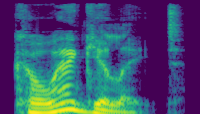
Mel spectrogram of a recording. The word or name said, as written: coagulate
